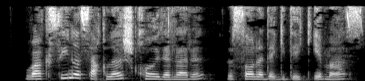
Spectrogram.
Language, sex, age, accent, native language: Uzbek, female, 19-29, Jizzax, Uzbek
